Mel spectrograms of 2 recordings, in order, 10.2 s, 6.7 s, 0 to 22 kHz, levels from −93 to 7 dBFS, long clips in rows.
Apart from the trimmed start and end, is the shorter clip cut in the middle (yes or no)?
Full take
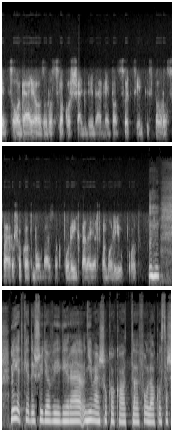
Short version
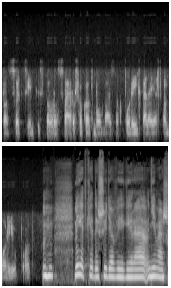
no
